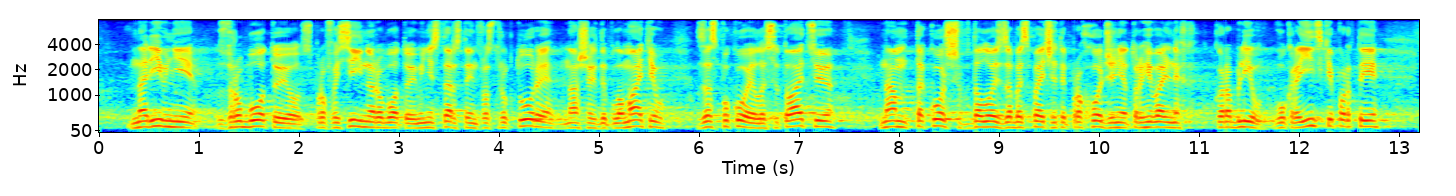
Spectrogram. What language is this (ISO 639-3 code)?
ukr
